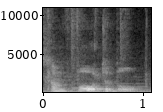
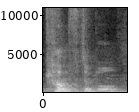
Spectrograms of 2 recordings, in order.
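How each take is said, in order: First: The stress falls on a later syllable. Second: The stress falls on the first syllable. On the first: The speaker calls it wrong. "mispronounced as comfortable" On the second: The speaker calls it right. "the stress is at the beginning with come"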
